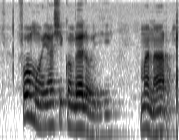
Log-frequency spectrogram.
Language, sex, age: Tsonga, male, 20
